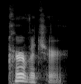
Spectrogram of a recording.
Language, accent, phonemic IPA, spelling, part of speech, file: English, US, /ˈkɜɹ.və.tʃəɹ/, curvature, noun, En-us-curvature.ogg
- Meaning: 1. The shape of something curved 2. The extent to which a subspace is curved within a metric space 3. The extent to which a Riemannian manifold is intrinsically curved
